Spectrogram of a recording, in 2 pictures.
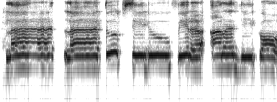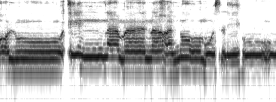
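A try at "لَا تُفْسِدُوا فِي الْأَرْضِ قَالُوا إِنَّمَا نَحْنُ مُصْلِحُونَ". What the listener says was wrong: No-nya pendek. Innama nahnu muslihun.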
